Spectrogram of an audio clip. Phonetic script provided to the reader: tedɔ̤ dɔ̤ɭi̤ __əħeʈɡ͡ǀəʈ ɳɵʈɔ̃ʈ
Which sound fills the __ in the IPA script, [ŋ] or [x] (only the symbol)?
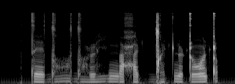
ŋ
